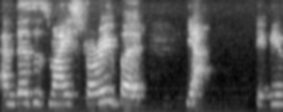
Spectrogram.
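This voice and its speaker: A woman's high, bright and sharp voice with a Spanish accent, at a fairly quick pace, with a dry, close sound and no echo. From Puerto Rico. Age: 40s. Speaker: trauma surgeon. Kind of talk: presentation talk.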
